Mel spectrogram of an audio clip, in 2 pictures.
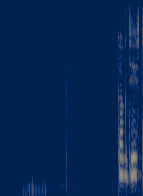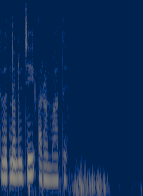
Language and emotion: Russian, neutral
